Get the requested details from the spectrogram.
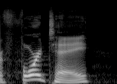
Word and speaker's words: forte: I want to see how to pronounce F-O-R-T-E. There is some controversy over how to correctly pronounce fort. Common choices in American English are forte and forte, but many usage commentators recommend matching it to fort since the E is not pronounced in French.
